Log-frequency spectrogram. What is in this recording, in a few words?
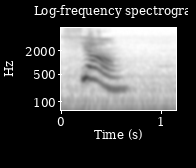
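"xiang", Mandarin pinyin, fourth tone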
